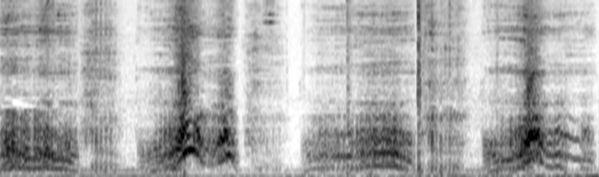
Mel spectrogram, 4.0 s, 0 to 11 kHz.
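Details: On a car ride in October 2010, a Scottish Terrier reacts to passing stimuli with loud, rough barks and growls. Three harsh bursts come roughly every second and a half over low vehicle rumble.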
